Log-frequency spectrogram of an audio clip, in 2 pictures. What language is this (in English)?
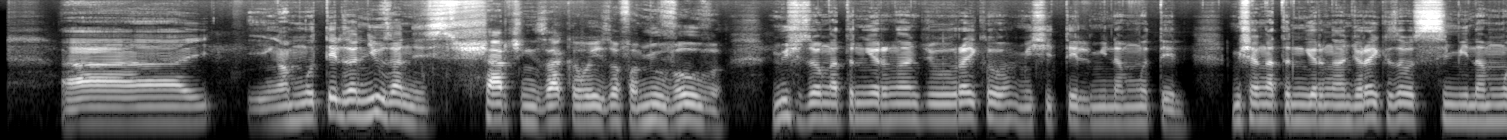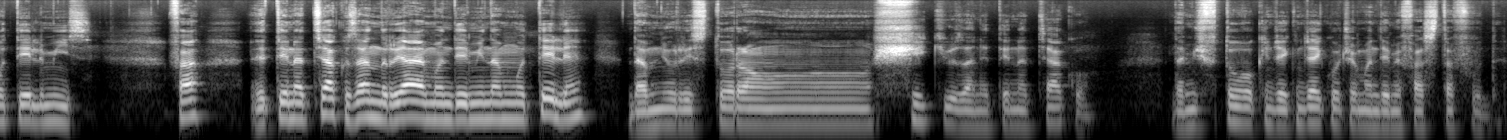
Tesaka Malagasy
